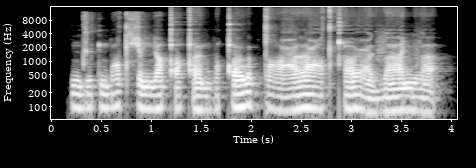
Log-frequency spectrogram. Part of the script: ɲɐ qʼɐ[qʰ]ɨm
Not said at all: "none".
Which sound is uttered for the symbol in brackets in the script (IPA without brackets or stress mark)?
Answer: qʼ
